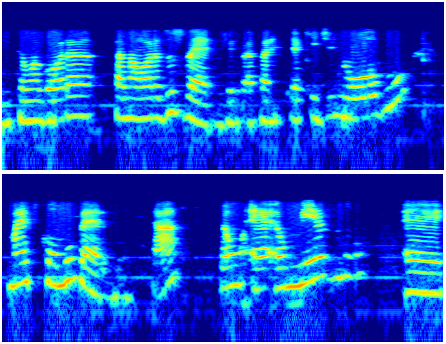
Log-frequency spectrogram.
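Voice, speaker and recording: A woman with a Brazilian Portuguese accent explaining Greek grammar in an online lecture, often checking in with "tá?". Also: medium pitch. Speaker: Greek teacher. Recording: tinny lo-fi online class audio.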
